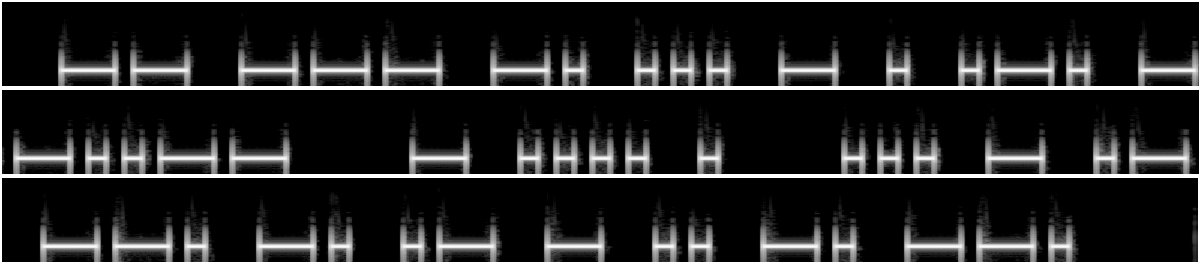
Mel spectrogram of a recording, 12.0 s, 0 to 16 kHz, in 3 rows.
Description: Morse code, heard as a keyed tone, about 20 wpm, 700 Hz. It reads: MONSTER, THE STAGNATING
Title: A Sound Of Thunder 20wpm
